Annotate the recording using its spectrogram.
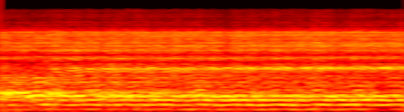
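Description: Devotional naat chanting: a steady drone of held, chant-like notes carrying on between the lead reciter's sung lines.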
